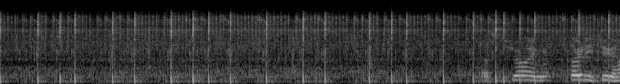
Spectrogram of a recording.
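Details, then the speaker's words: Eachine ET7 (same as M94) model hit-and-miss engine on its original governor springs, running about 1600 rpm: fast steady string of sharp pops with no coasting gaps, springs too stiff so it runs too fast and never misses. "divide that by two so this is running about 1600 rpm with the original springs"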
